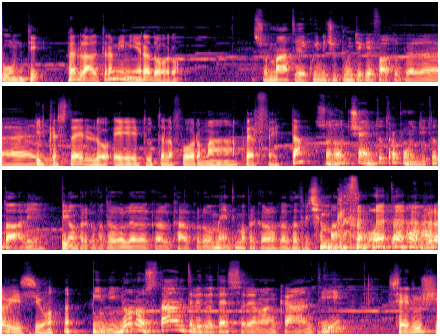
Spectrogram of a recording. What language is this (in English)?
Italian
